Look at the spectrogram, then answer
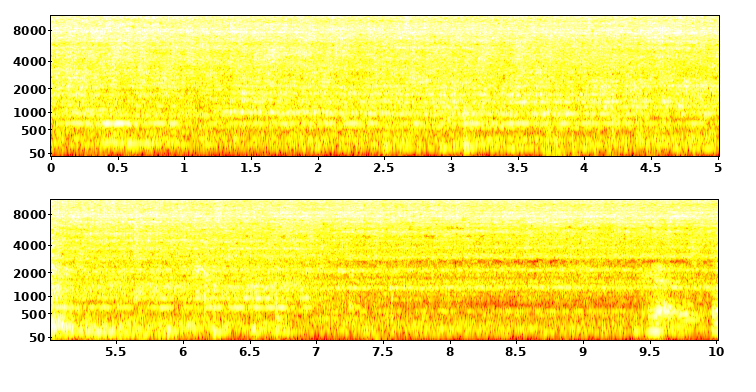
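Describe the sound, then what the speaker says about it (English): A toilet flushes and refills, with continuous rushing, gurgling water running steadily for the whole stretch and a few soft knocks and clunks along the way. "let's give it a flush again"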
